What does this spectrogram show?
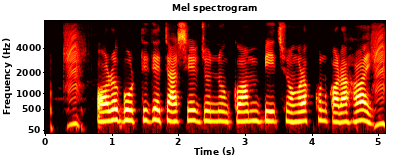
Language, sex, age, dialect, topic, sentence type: Bengali, female, 36-40, Northern/Varendri, agriculture, question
